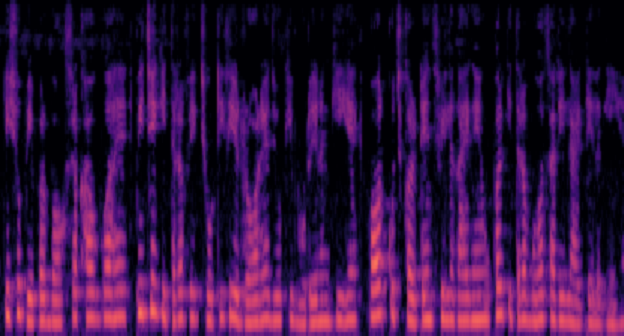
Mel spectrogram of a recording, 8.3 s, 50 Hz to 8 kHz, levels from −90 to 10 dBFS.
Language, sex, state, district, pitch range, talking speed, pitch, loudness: Hindi, female, Maharashtra, Solapur, 195-225 Hz, 245 wpm, 210 Hz, -30 LUFS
